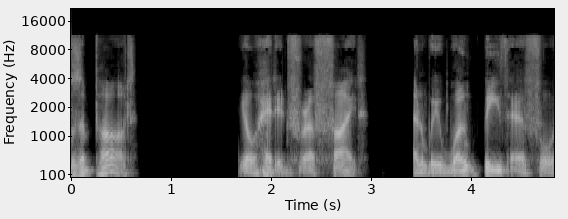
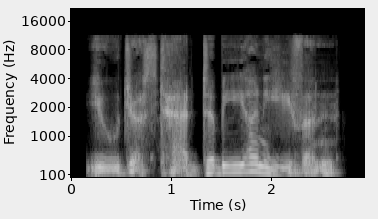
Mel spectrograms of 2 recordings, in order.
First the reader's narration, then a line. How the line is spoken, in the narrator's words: growled Balm in a low voice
